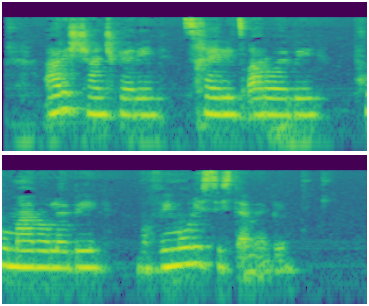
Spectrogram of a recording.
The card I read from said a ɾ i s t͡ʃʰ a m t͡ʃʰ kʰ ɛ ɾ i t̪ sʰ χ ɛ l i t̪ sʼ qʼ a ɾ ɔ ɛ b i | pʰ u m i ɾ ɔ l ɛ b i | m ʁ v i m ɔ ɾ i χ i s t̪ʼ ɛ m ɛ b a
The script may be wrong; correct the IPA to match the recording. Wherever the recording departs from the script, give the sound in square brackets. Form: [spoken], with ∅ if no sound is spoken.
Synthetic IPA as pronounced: a ɾ i s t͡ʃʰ a [n] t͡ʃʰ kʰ ɛ ɾ i t̪ sʰ χ ɛ l i t̪ sʼ qʼ a ɾ ɔ ɛ b i | pʰ u m [a] ɾ ɔ l ɛ b i | m ʁ v i m [u] ɾ i [s] i s t̪ʼ ɛ m ɛ b [i]

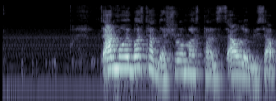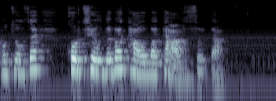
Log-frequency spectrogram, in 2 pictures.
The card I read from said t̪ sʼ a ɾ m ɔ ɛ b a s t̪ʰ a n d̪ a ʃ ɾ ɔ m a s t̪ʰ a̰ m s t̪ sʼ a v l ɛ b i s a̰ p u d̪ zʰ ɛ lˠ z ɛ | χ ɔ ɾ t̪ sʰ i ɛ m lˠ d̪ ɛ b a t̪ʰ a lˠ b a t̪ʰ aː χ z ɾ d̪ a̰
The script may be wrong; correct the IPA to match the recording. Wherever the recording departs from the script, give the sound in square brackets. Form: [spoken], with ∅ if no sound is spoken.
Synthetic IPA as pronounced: t̪ sʼ a ɾ m ɔ ɛ b a s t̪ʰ a n d̪ a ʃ ɾ ɔ m a s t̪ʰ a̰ [n] s t̪ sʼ a v l ɛ b i s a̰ p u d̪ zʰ ɛ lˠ z ɛ | χ ɔ ɾ t̪ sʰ i ɛ [∅] lˠ d̪ ɛ b a t̪ʰ a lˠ b a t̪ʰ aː [ʁ] z ɾ d̪ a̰

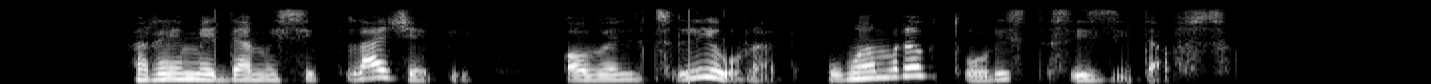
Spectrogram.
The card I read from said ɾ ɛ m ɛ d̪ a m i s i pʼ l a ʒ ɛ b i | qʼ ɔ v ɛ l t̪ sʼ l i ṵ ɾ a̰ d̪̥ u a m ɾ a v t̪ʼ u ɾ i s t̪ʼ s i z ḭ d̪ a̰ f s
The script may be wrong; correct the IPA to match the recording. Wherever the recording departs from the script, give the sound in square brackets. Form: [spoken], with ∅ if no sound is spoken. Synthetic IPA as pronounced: ɾ ɛ m ɛ d̪ a m i s i pʼ l a ʒ ɛ b i | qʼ ɔ v ɛ l t̪ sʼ l i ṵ ɾ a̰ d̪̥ u a m ɾ a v t̪ʼ u ɾ i s t̪ʼ s i z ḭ d̪ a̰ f s

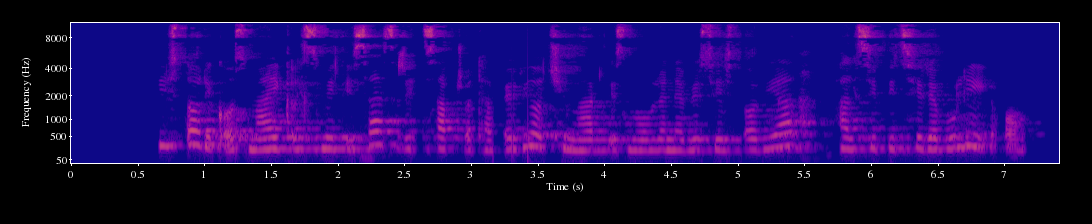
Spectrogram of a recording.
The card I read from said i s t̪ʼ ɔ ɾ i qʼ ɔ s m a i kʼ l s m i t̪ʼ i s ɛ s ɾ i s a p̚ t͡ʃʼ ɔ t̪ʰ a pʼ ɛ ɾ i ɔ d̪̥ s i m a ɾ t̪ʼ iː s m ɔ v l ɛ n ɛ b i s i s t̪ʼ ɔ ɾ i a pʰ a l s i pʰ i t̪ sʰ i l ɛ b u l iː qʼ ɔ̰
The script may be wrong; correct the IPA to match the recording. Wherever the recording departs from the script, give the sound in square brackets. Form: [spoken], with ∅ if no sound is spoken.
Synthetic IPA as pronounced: i s t̪ʼ ɔ ɾ i [kʼ] ɔ s m a i kʼ l s m i t̪ʼ i s [a] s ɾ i s a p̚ t͡ʃʼ ɔ t̪ʰ a pʼ ɛ ɾ i ɔ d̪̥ [ʃ] i m a ɾ t̪ʼ [i] s m ɔ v l ɛ n ɛ b i s i s t̪ʼ ɔ ɾ i a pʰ a l s i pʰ i t̪ sʰ i [ɾ] ɛ b u l iː qʼ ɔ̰

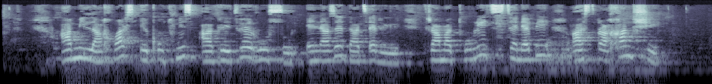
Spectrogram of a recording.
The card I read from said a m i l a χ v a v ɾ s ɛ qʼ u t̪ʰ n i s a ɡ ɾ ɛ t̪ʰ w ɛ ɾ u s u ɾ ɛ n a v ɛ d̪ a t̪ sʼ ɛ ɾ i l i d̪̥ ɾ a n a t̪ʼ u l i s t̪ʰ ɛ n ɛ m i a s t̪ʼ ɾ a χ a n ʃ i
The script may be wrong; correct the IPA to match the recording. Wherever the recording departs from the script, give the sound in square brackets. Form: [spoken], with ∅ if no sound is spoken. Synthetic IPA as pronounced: a m i l a χ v a [∅] ɾ s ɛ [kʼ] u t̪ʰ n i s a ɡ ɾ ɛ t̪ʰ w ɛ ɾ u s u [l] ɛ n a [z] ɛ d̪ a t̪ sʼ ɛ ɾ i l i d̪̥ ɾ a [m] a t̪ʼ u l i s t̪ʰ ɛ n ɛ [b] i a s t̪ʼ ɾ a χ a n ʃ i

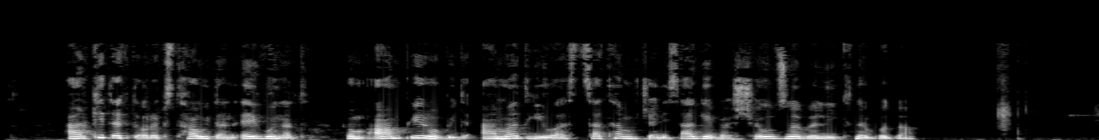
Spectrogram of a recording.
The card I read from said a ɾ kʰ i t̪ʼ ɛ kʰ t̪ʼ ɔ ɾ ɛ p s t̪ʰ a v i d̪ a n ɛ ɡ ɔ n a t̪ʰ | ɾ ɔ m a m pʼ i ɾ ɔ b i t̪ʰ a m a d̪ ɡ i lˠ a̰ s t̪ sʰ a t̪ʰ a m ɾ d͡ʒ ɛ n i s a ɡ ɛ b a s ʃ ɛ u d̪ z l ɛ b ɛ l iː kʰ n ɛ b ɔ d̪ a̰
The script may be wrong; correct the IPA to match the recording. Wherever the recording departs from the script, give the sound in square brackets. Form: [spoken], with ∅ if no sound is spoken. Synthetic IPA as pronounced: a ɾ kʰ i t̪ʼ ɛ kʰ t̪ʼ ɔ ɾ ɛ p s t̪ʰ a v i d̪ a n ɛ ɡ ɔ n a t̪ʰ | ɾ ɔ m a m pʼ i ɾ ɔ b i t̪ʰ a m a d̪ ɡ i lˠ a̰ s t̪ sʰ a t̪ʰ a m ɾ d͡ʒ ɛ n i s a ɡ ɛ b a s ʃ ɛ u d̪ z l ɛ b ɛ l iː kʰ n ɛ b ɔ d̪ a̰

